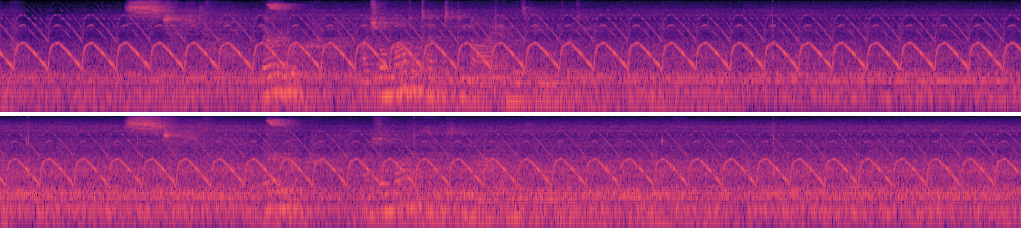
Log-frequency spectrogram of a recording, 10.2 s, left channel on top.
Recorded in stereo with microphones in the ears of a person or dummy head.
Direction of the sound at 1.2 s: 10° right (ahead or behind).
